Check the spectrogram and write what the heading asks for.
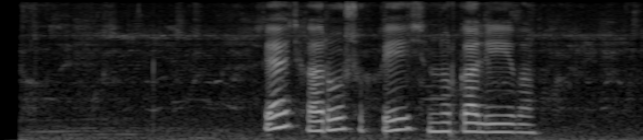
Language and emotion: Russian, sad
